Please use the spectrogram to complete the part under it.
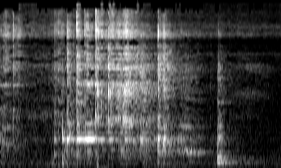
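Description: A lid goes onto a cooking pot of dal in a village kitchen, with several close metallic clanks and scrapes, then one final solid clunk as it settles.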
